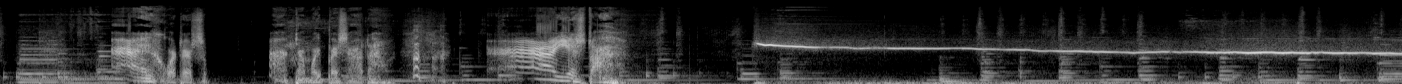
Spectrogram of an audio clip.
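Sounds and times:
speech: 1.3s - 4.4s, 5.0s - 6.6s
falling stone whistling sound effect: 7.5s - 14.0s.

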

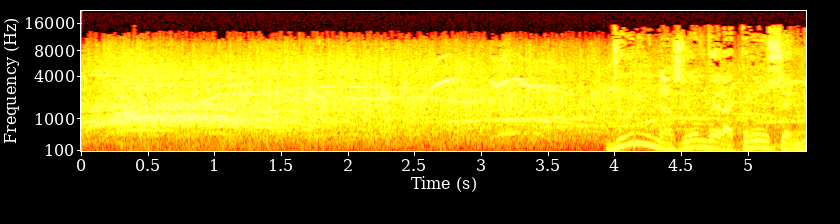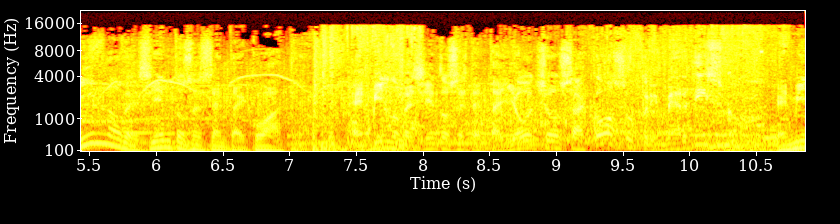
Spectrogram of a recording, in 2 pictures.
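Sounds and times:
live audience applause: 0.0s - 6.4s
speech: 4.0s - 10.8s.

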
